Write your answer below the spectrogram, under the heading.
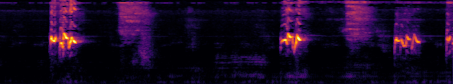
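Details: Sooty-headed bulbul lure sound used for bird trapping: short, bright chattering bursts around a sharp, squeaky peak, repeated about every one and a half to two seconds, with softer hissy notes between and near silence otherwise.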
